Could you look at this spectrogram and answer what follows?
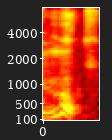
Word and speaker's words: Mut: But it can represent the name Mat, M-A-T, or Mut. That's actually how you would pronounce that. Do you disagree with that? It's Mat. Well, she says Mat, but I don't know. It's consonantal language, so I guess it could be Mut. Right. Exactly. Which is found in but specifically we know that in the Ugaritic, you really would pronounce it Mut.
